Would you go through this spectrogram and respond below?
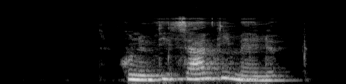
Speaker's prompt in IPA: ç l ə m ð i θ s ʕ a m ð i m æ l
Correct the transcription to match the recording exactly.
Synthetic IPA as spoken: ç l ə m θ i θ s ʕ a m θ i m æ l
